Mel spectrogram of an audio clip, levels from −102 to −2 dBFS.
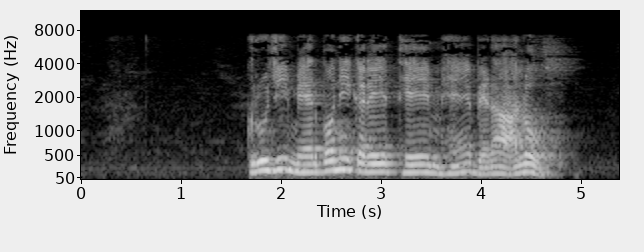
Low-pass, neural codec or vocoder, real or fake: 7.2 kHz; none; real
